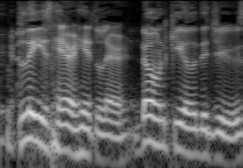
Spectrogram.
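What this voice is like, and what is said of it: Put-on unidentified accent. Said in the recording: “I don't know what accent this is.”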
